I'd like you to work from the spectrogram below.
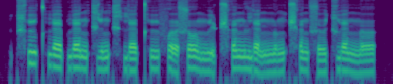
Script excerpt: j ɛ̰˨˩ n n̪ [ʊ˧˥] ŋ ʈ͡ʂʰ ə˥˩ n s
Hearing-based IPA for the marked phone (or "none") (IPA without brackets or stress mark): ʊ˧˥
